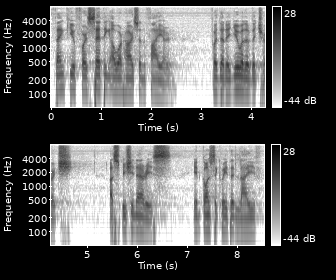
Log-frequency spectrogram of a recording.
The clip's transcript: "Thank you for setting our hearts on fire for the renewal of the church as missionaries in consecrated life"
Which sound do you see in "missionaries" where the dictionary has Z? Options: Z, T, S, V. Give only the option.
S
